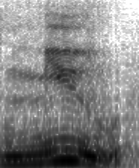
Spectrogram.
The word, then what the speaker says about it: mu: read it on yours it's Mew it's the Greek letter Mew and it looks like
